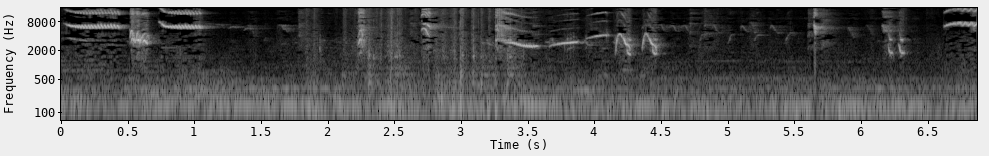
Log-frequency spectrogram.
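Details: A Javan whistling thrush, called tledekan gunung, sings flute-like: two loud high whistled phrases open, followed by scattered falling slurs and clicks separated by quiet gaps.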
